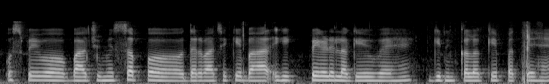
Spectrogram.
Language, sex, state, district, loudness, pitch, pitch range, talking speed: Hindi, female, Bihar, West Champaran, -20 LUFS, 180 Hz, 175-190 Hz, 205 wpm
